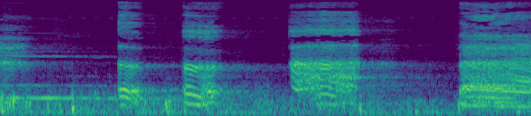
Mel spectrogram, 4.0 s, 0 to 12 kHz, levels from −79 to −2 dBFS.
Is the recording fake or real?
real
